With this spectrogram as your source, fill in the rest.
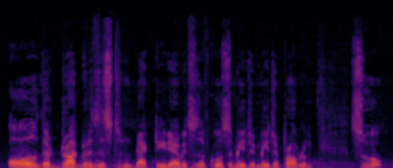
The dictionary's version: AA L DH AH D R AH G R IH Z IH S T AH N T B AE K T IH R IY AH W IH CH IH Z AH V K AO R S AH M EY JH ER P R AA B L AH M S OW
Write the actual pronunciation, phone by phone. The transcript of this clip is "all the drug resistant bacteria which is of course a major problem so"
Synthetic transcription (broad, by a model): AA L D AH D R AH G R IH Z IH S T AH N T B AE K T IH R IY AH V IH CH IH Z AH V K AO R S AH M EY JH ER P R AA B L AH M S OW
